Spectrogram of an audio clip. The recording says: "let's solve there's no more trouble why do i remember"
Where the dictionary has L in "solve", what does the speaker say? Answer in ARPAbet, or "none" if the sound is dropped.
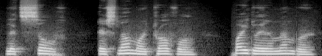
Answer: none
